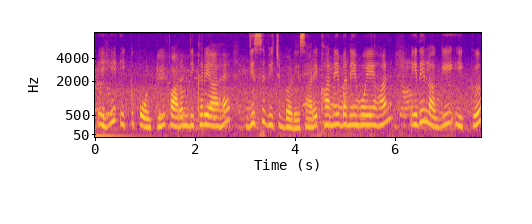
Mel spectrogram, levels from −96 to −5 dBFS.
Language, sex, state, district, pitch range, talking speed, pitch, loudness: Punjabi, female, Punjab, Pathankot, 225-260 Hz, 140 wpm, 245 Hz, -18 LUFS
